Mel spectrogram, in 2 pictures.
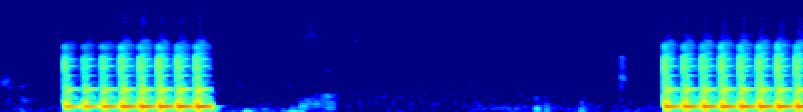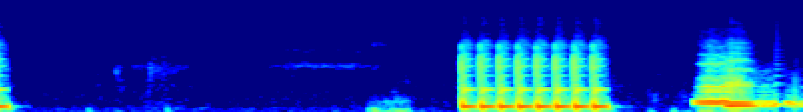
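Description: A phone rings on an outgoing call. Three even ring bursts, each under a second long, repeat about three seconds apart with quiet gaps between them.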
